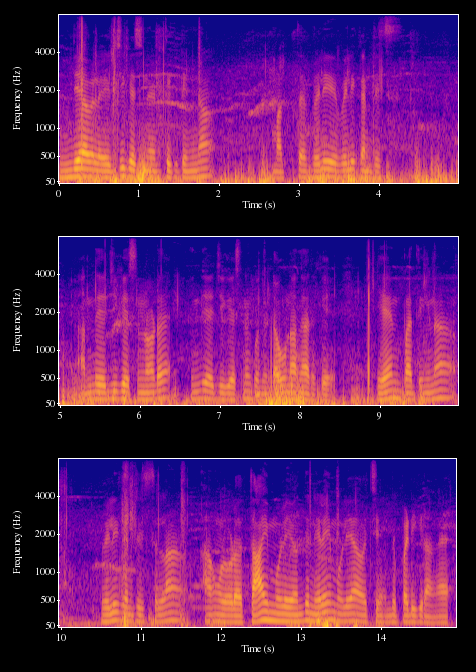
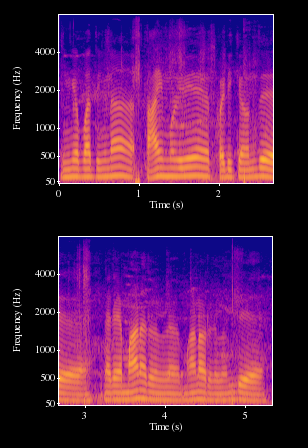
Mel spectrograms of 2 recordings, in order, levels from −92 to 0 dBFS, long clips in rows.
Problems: background sounds at intervals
